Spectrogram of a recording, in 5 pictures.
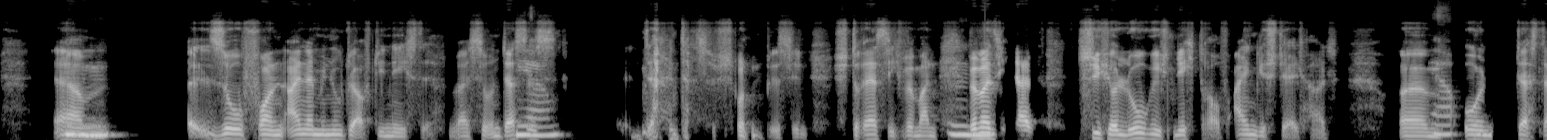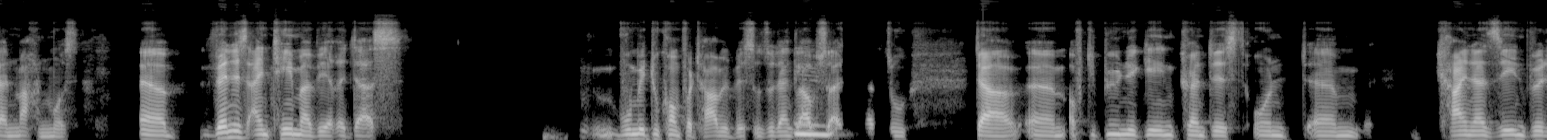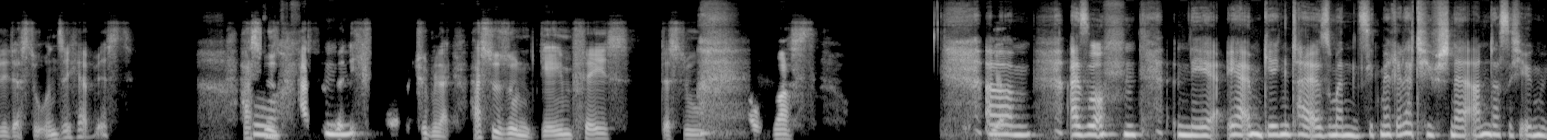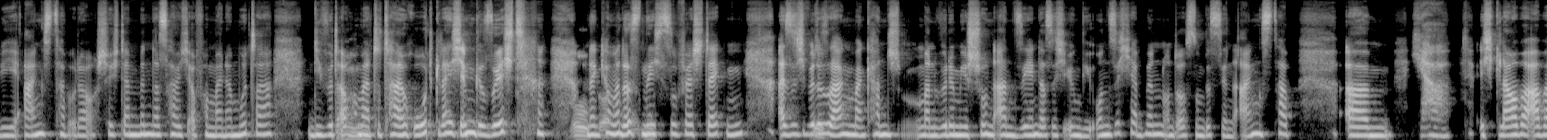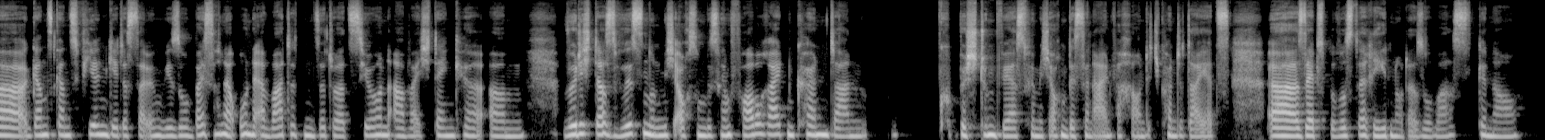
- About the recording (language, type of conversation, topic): German, podcast, Was hilft dir, aus der Komfortzone rauszugehen?
- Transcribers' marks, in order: laughing while speaking: "da das ist schon 'n bisschen"; in English: "game face"; exhale; chuckle; laughing while speaking: "im Gesicht"; chuckle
